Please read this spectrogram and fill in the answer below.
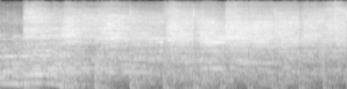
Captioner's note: crowd cheers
